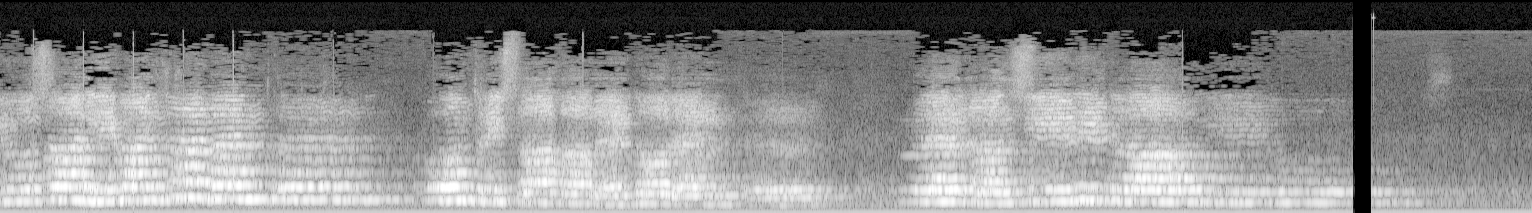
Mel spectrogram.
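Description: Male choir singing a sacred chant as a single melodic line, in three phrases with a short pause before the last.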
